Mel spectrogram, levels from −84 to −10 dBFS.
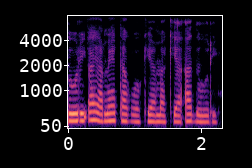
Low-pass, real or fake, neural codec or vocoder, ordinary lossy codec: none; fake; codec, 16 kHz, 8 kbps, FreqCodec, smaller model; none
